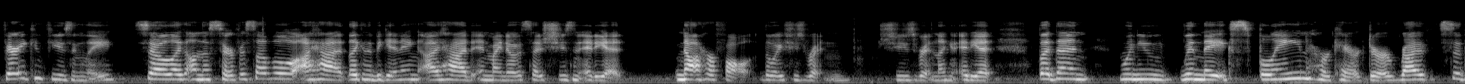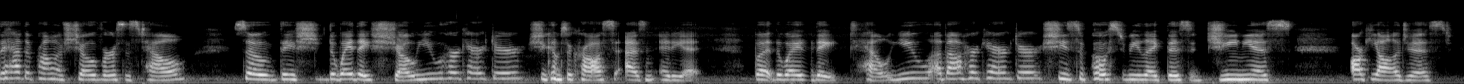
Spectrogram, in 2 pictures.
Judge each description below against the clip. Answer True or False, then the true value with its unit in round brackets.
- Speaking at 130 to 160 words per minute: False (180 wpm)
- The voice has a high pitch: True (220 Hz)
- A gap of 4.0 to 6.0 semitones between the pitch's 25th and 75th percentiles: False (3.3 semitones)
